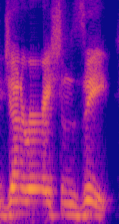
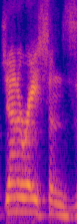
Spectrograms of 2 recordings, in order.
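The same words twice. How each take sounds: First: Z is said the American way, as zee. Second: Z is said the Canadian way, as zed.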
